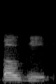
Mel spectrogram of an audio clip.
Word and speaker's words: Boagni: or actually Ken Boagney is how it's pronounced. Everybody calls it Boagney, but it's actually Boagney, B-O-A-G-N-I, Ken Boagney.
